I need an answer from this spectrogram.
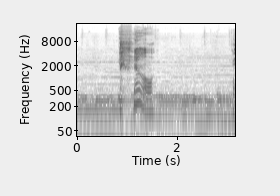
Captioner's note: scoffs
